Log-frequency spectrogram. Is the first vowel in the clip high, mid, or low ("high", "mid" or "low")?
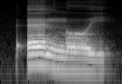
mid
